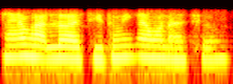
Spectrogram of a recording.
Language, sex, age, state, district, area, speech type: Bengali, female, 18-30, West Bengal, North 24 Parganas, urban, conversation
